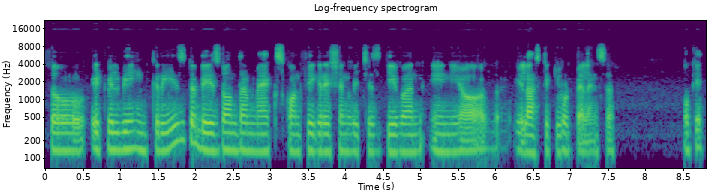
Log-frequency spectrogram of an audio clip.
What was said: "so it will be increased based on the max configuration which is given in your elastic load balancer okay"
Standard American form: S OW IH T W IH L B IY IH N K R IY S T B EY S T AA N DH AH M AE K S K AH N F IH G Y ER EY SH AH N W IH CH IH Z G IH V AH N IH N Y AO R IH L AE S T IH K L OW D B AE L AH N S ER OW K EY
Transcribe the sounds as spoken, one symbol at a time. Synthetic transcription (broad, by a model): S OW IH T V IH L B IY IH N K R IY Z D B EY S T AA N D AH M AE K S K AH N F IH G Y ER EY SH AH N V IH CH IH Z G IH V AH N IH N Y AO R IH L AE S T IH K L OW D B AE L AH N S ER OW K EY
